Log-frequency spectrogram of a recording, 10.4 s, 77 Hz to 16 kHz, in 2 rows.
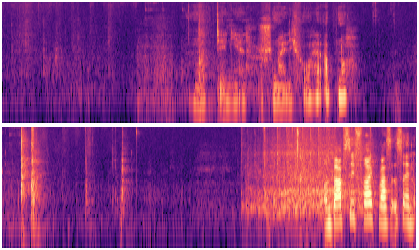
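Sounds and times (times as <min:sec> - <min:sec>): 
speech: 0:02.4 - 0:04.5, 0:09.2 - 0:10.3
sewing machine with walking foot stitching: 0:08.2 - 0:09.9.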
